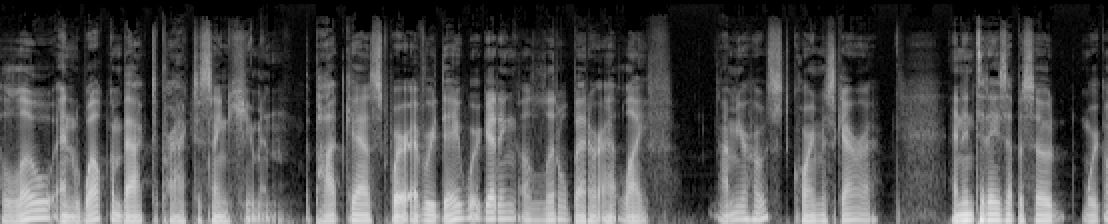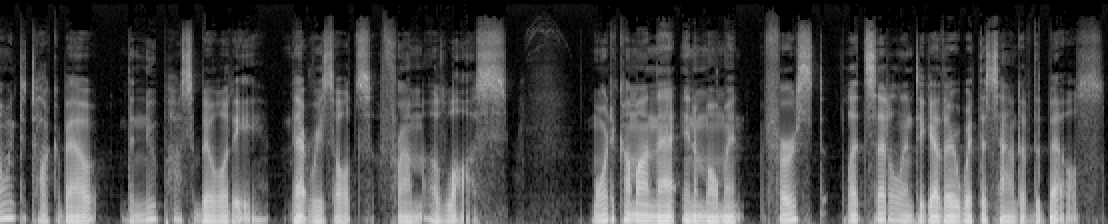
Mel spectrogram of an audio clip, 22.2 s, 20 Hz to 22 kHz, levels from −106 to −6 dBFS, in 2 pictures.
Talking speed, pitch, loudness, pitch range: 160 wpm, 95 Hz, -26 LUFS, 85-105 Hz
